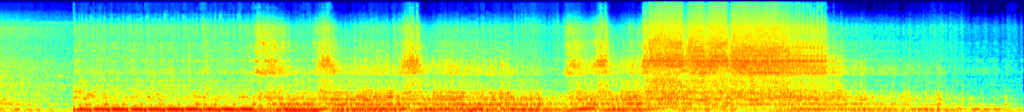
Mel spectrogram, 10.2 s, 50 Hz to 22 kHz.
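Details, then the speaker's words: 1997 Chevy OBS truck, computer tuned to a standalone system (still thinks it's automatic): deep V8 burble climbs sharply on each blip and drops back fast, responsive throttle, no knocks; healthy free-revving engine. "i mean it obviously runs yeah pretty responsive throttle on this way i got a glass tuned right"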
